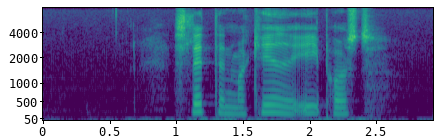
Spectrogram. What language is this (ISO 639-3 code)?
dan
